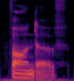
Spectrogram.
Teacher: If you read it exactly as it is written, treating each word as an isolated island, you articulate it as fond of. You create a glottal stop between the D and the O.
